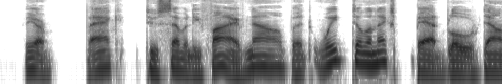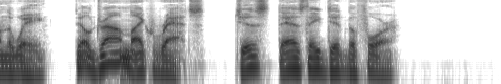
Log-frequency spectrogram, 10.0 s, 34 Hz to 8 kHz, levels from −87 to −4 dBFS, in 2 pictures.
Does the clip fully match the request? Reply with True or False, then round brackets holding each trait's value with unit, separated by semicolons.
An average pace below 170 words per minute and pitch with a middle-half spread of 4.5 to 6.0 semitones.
True (155 wpm; 5.6 semitones)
